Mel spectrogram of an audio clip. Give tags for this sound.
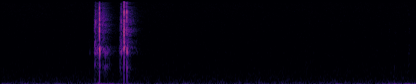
staple stapling

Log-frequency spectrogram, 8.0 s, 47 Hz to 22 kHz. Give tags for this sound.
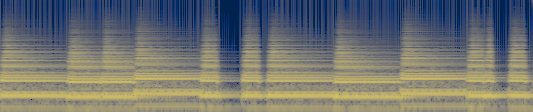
bass tuby loop electronic horn 120bpm

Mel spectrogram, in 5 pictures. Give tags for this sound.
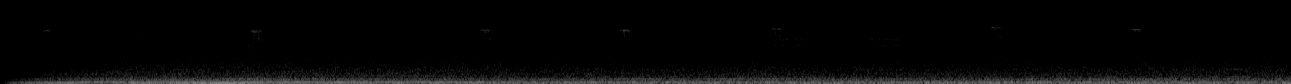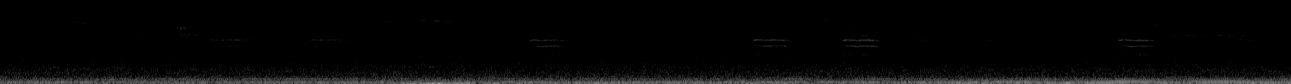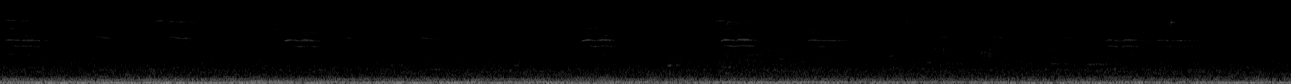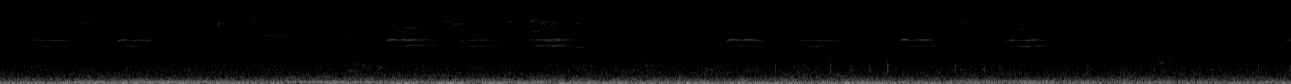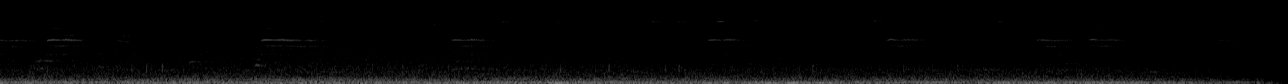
morning quebec birds summer canada

